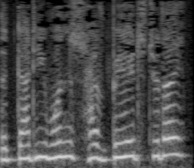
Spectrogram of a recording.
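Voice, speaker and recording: A narrator voicing a silly, chatty little boy who asks endless questions in a slow, innocent, drawn-out way in a children's story. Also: mid-range voice, mellow, voice pushed up, natural voice. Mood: cheeky, playful.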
